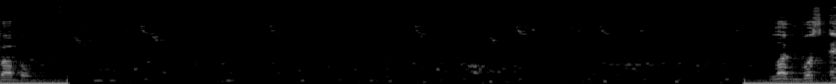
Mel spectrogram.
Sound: birds chirping

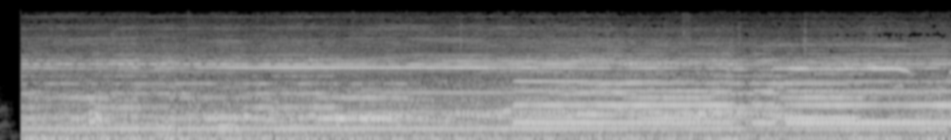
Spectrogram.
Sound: A lot of Traffic and Noise: Cars horn

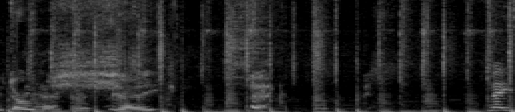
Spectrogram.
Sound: laughs

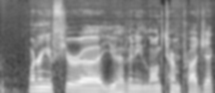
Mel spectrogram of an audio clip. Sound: voiceover

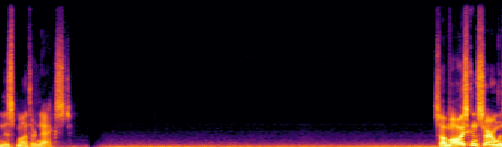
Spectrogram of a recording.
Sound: silence

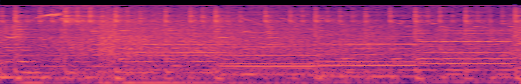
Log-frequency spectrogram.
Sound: tractor engine revving

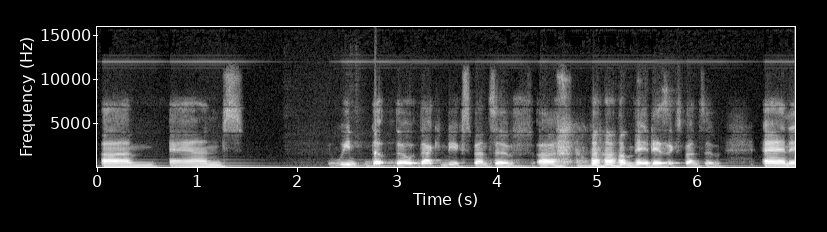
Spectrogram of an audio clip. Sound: chuckles

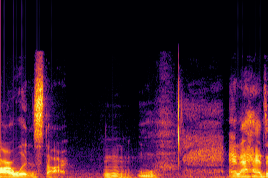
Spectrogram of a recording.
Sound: groaning

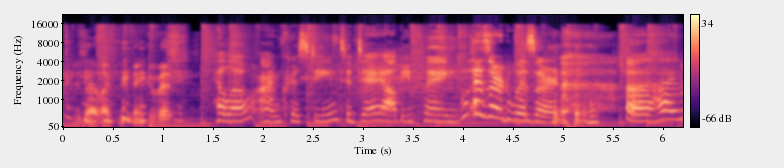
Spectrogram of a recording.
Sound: laughter

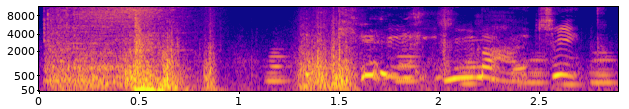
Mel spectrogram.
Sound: laughing

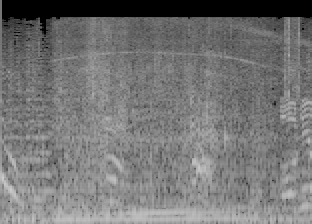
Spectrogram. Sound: grunting

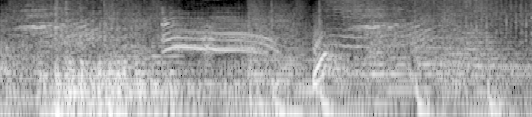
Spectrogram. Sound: growling; buzzing

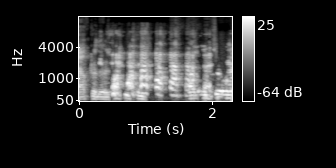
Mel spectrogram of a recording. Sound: laughs

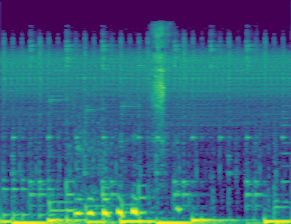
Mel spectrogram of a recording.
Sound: tiny bemused laughter

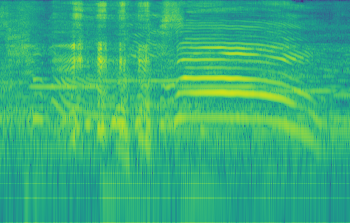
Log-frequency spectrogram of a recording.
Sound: everyone laughing

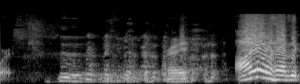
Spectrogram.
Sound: students laughing

